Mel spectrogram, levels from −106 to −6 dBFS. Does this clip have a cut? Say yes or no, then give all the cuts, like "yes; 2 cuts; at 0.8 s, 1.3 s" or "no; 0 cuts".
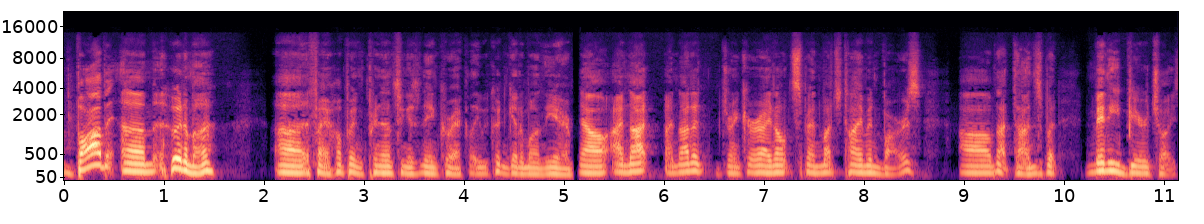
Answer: yes; 2 cuts; at 5.1 s, 9.3 s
